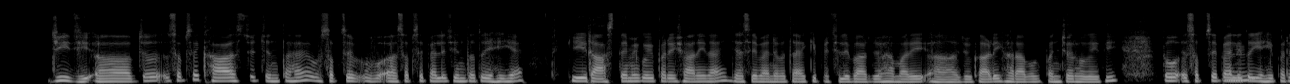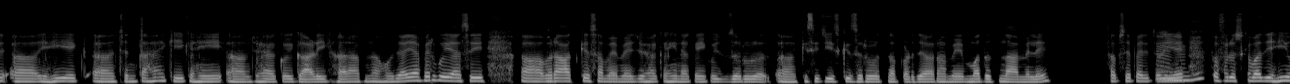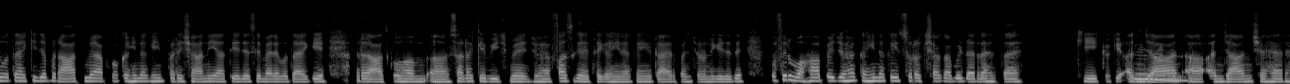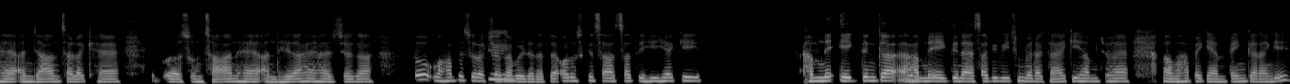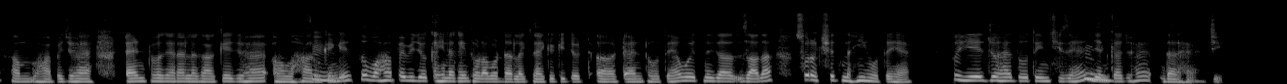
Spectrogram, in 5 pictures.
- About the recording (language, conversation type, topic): Hindi, advice, मैं अनजान जगहों पर अपनी सुरक्षा और आराम कैसे सुनिश्चित करूँ?
- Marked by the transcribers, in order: in English: "कैम्पिंग"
